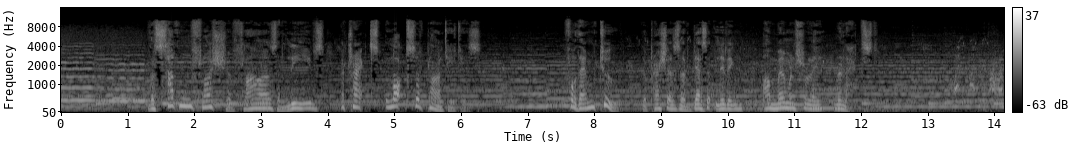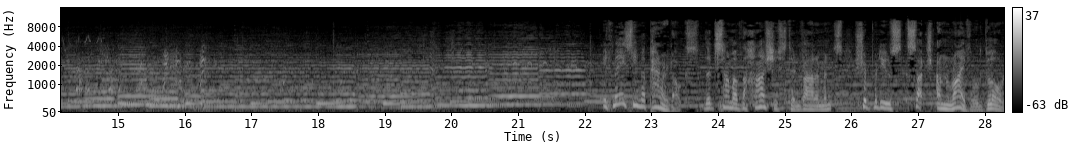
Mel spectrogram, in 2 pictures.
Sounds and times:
Violin, fiddle: 0.0 - 28.3.

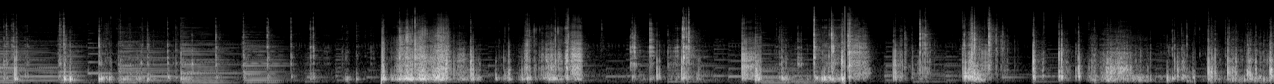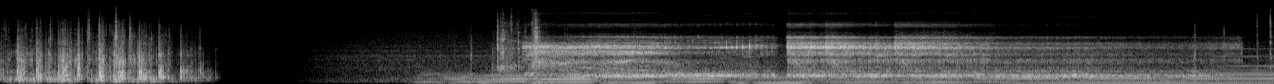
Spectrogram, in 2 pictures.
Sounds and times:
Music: 0.0 - 13.4, 16.9 - 25.4.

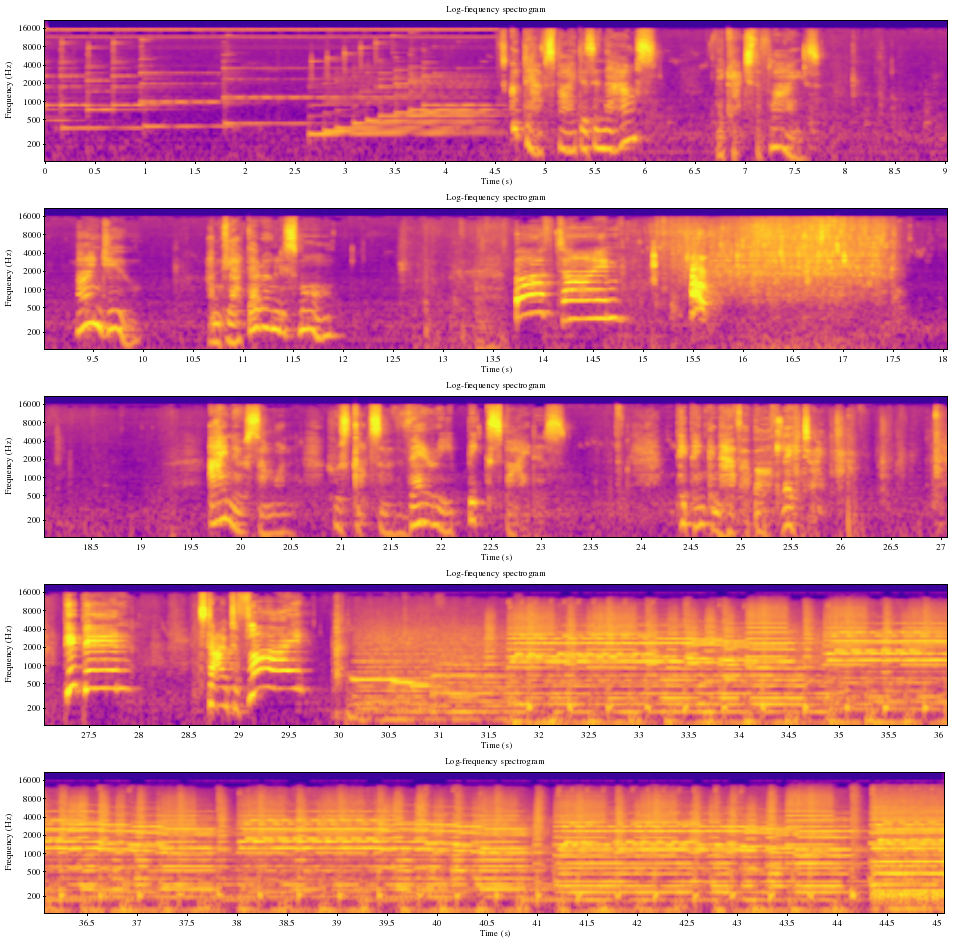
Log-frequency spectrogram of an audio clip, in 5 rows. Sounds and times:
Speech: 4.6 - 7.8, 9.3 - 10.0, 10.6 - 12.0, 13.7 - 14.8, 19.7 - 23.3, 24.4 - 26.0, 27.2 - 28.0, 28.6 - 29.8
Liquid: 14.8 - 17.8.

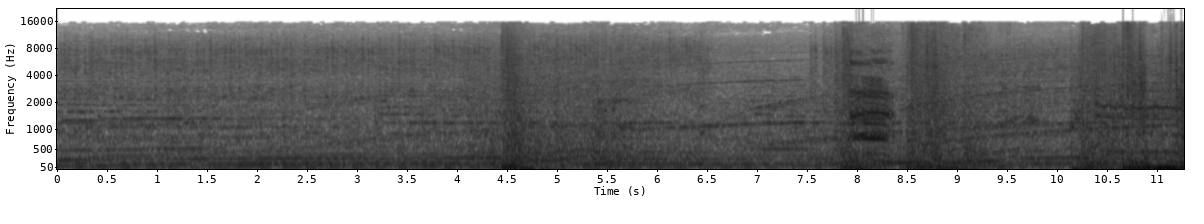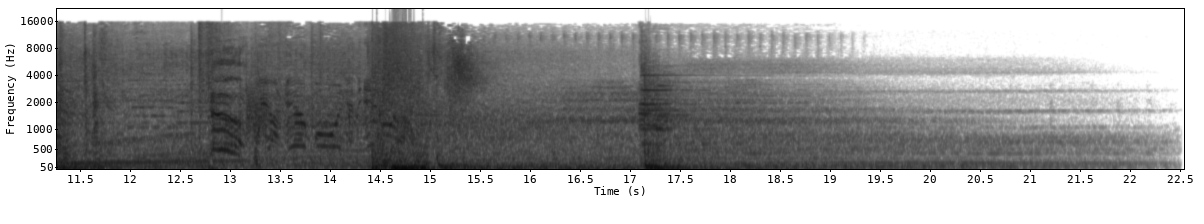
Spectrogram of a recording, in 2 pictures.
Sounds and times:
Speech: 12.8 - 14.8.

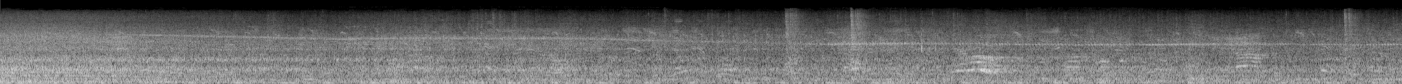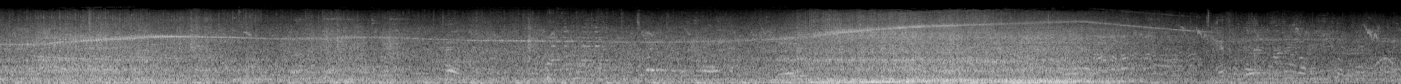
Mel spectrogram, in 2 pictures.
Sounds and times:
Truck: 0.0 - 28.0
Speech: 0.2 - 28.0.

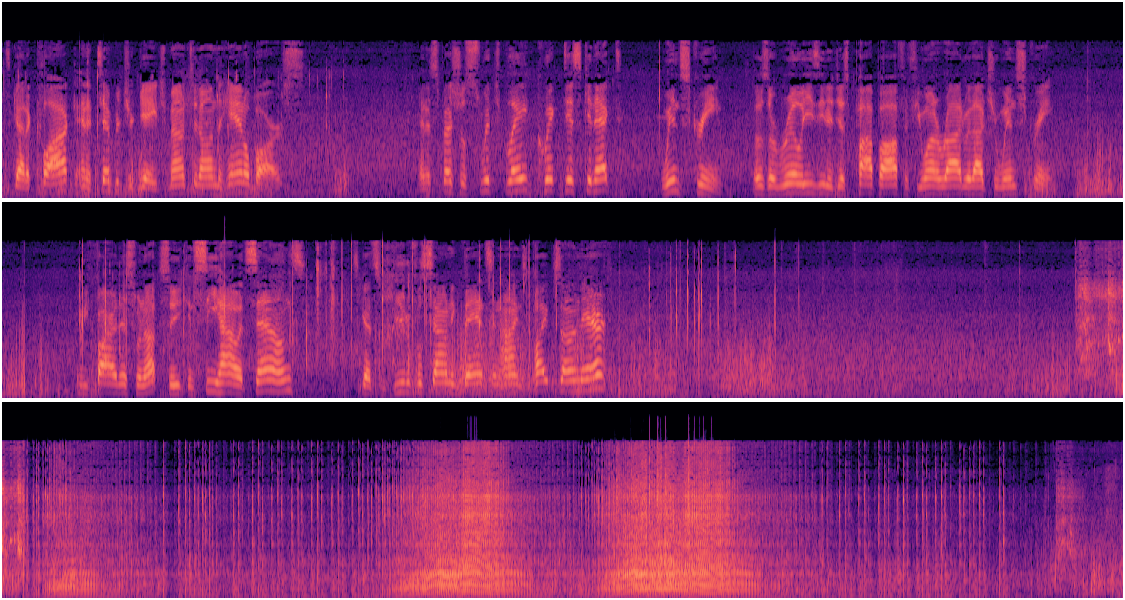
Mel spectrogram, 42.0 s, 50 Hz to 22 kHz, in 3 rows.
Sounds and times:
Speech: 0.0 - 3.8, 5.2 - 13.2, 15.0 - 17.8, 18.4 - 21.6
Outside, urban or manmade: 0.0 - 42.0
Vehicle: 0.0 - 42.0.

